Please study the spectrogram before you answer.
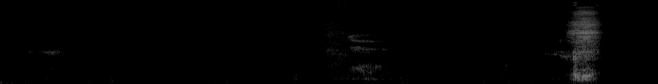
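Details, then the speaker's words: An adult who says they are still a bit sick gives a single sharp, loud sneeze after a brief breathy inhale, with faint room sounds. "I'm still a bit sick. as you can probably hear from my sneezing."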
